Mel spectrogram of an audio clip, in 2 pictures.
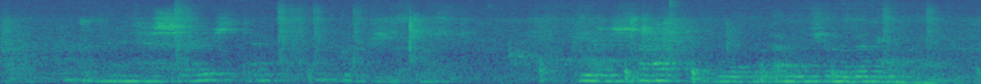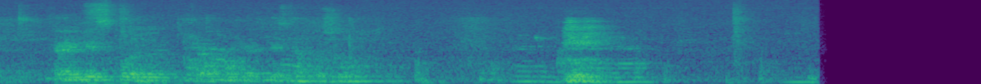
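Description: A middle-aged man speaks calmly across a table in a room with a slight echo.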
